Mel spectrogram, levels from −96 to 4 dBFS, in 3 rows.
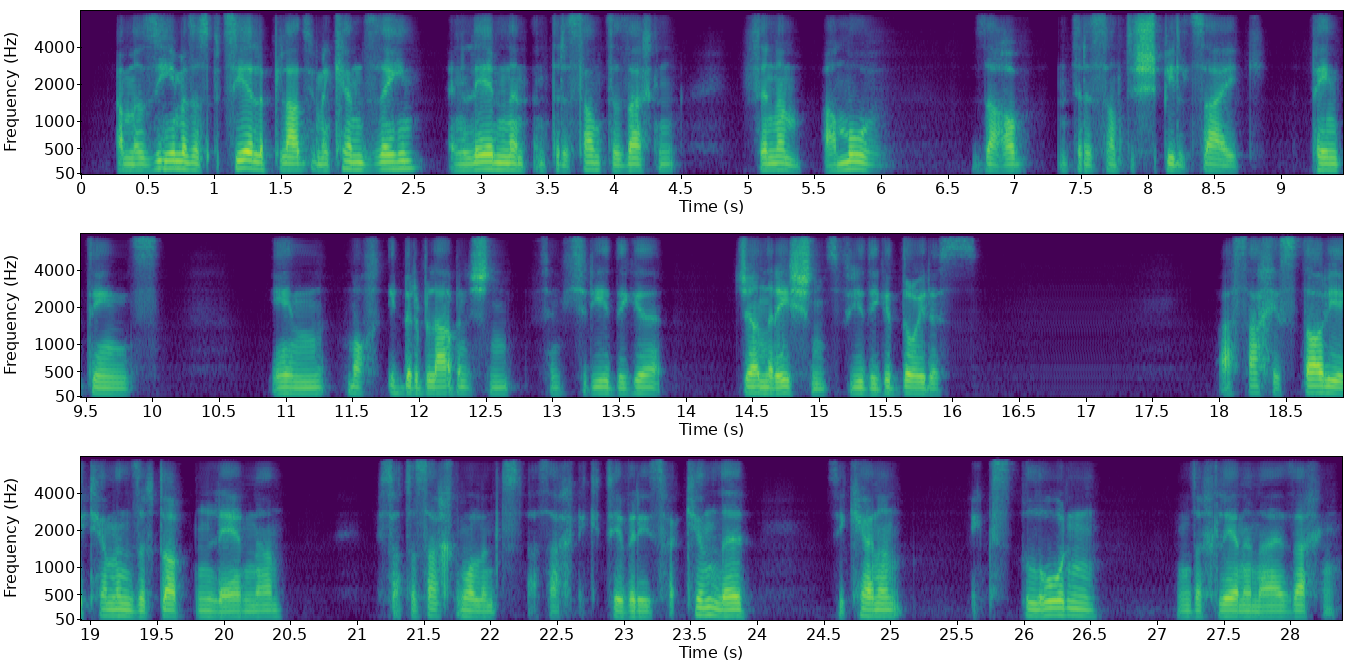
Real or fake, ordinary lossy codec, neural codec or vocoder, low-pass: fake; none; codec, 16 kHz, about 1 kbps, DyCAST, with the encoder's durations; 7.2 kHz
